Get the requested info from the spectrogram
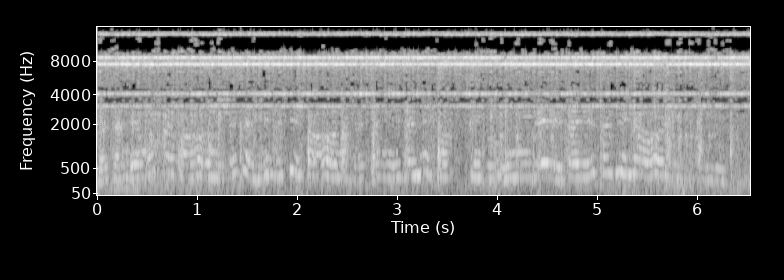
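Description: Voices singing a Hindu aarti hymn in worship, with a puja hand bell ringing steadily underneath.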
